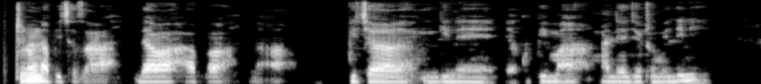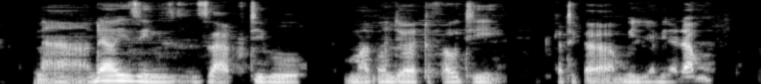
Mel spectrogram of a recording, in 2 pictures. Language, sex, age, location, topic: Swahili, male, 18-24, Kisumu, health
